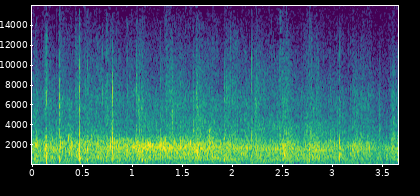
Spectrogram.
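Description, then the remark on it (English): An audience applauding steadily to thank the praise team for their service that morning, many hands clapping in a dense, sustained patter at moderate volume with a few sharper claps standing out near the start. “can you please join me in thanking the praise team for their service to us this morning?”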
